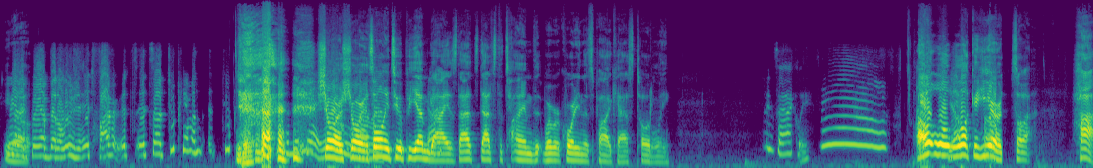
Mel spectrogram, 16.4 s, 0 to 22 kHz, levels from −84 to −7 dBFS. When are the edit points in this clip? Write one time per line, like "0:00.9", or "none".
0:12.2
0:15.0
